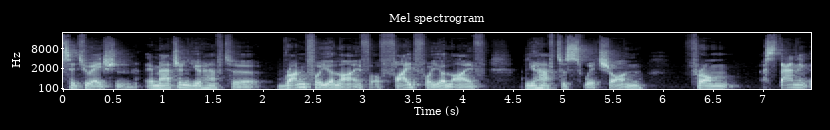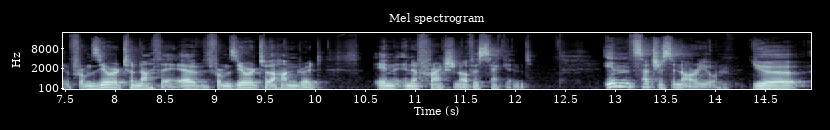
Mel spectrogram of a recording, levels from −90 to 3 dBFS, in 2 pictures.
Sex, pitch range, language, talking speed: male, 120-155 Hz, English, 170 wpm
